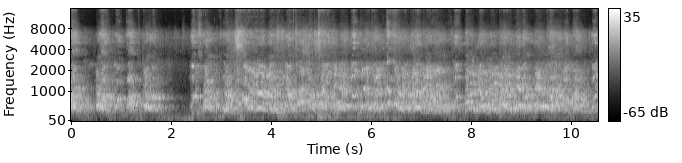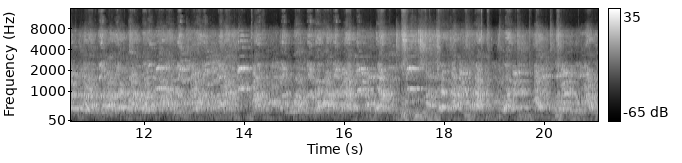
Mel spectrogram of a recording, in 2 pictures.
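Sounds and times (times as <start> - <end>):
dogs barking and yipping: 0.0 - 21.0.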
